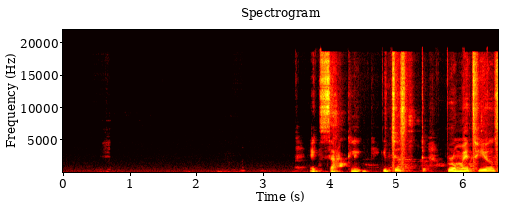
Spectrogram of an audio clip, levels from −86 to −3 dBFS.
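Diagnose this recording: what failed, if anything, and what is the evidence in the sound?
Crude rate conversion from 4.05 s to the end: a gritty, inharmonic fizz rides the speech, following its louder and brighter sounds, with error energy only about 10 dB down. Samples were dropped or repeated without filtering, which fits a 48 kHz to 44.1 kHz conversion.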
